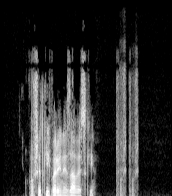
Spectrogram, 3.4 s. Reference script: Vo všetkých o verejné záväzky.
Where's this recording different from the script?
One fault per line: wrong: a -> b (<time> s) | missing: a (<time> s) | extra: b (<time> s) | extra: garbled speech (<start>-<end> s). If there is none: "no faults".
no faults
